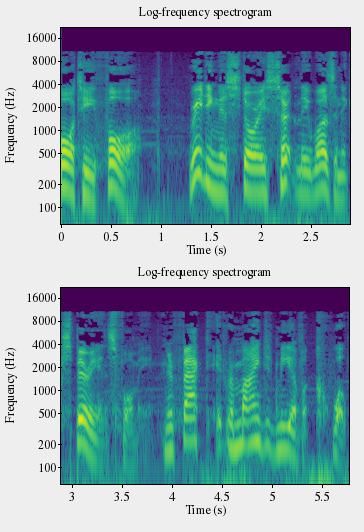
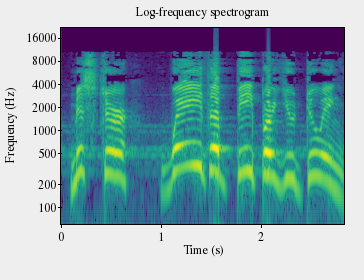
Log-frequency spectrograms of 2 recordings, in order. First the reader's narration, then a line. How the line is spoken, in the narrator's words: Rumbridge shouted angrily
